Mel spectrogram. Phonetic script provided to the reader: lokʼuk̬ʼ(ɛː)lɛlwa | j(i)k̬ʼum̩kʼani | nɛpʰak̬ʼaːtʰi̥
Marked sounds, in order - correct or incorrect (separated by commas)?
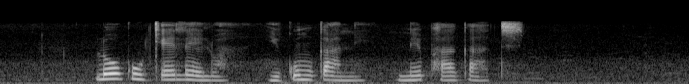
incorrect, correct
